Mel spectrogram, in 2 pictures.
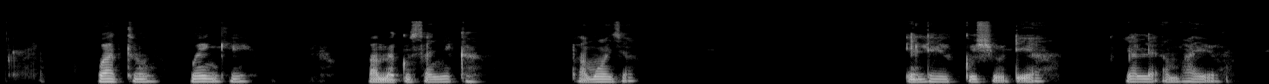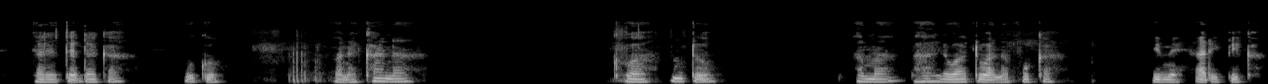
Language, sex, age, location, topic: Swahili, male, 18-24, Nakuru, health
